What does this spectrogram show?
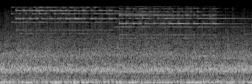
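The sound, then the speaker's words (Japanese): Several telephones at the press seats of a baseball stadium ring together in an overlapping, unbroken jangle after the game is tied 5-5, steady and fairly loud over a dense background hum, with no one speaking. “再び記者席の電話が一斉に鳴り響いたえらいこっちゃ優勝してしまうから記者席はたちまち戦場と化した”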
